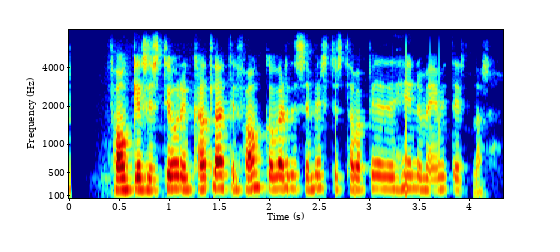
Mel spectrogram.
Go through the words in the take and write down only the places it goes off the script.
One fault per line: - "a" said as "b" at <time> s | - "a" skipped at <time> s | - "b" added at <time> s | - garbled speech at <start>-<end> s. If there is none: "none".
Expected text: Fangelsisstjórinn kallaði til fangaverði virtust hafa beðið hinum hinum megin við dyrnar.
- "sem" added at 2.4 s
- "hinum" skipped at 3.6 s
